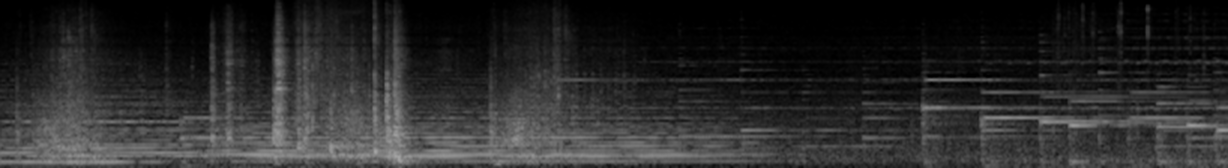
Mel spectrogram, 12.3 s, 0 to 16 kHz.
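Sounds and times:
desk drawers being slid open and rummaged through: 0:00.0 - 0:06.4
steady music: 0:00.0 - 0:12.2.

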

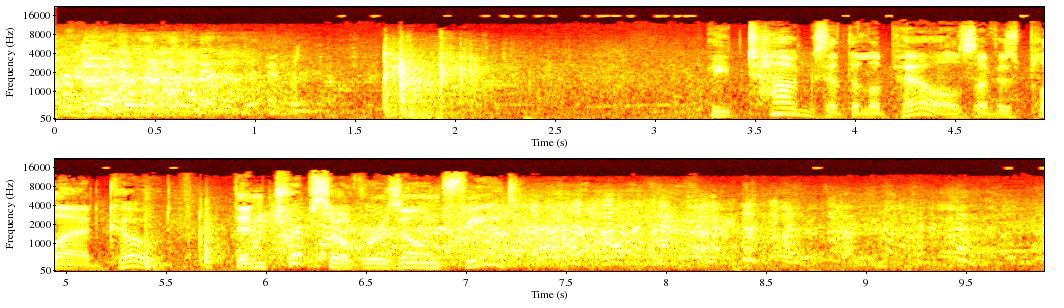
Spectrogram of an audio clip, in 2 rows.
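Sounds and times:
laughter: 0:00.0 - 0:01.6, 0:05.9 - 0:09.8
front door bursting open with a sharp bang: 0:01.6 - 0:02.3
speech: 0:03.3 - 0:07.7.

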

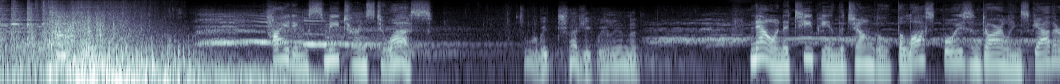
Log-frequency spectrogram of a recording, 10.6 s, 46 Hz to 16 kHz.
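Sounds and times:
heavy gate crashing closed: 0:00.0 - 0:02.1
speech: 0:02.7 - 0:04.4, 0:05.2 - 0:06.5, 0:07.5 - 0:10.6.

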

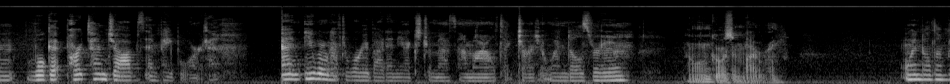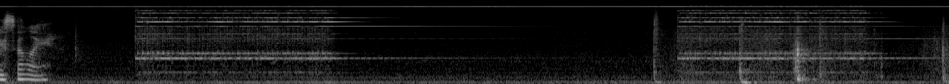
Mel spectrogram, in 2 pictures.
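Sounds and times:
speech: 0:00.0 - 0:08.0, 0:09.0 - 0:10.1
telephone ringing in a home: 0:10.8 - 0:18.9.

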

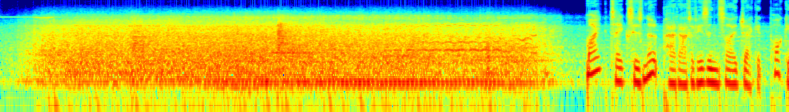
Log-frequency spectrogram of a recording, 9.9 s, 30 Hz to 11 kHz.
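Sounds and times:
tram cars rumbling past on an elevated track: 0:00.0 - 0:07.8
speech: 0:07.4 - 0:09.8.

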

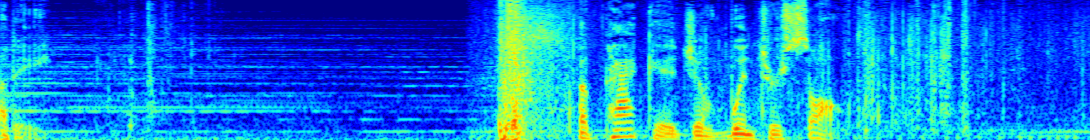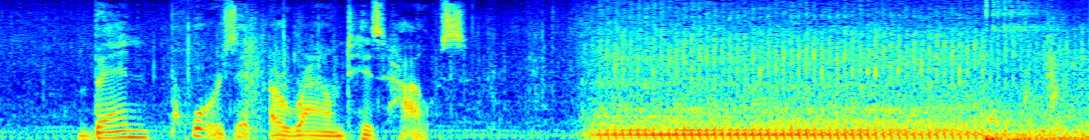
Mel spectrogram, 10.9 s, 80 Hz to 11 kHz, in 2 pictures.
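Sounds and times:
speech: 0:02.9 - 0:04.4, 0:05.8 - 0:08.6
lawn mower engine running: 0:05.0 - 0:10.8.

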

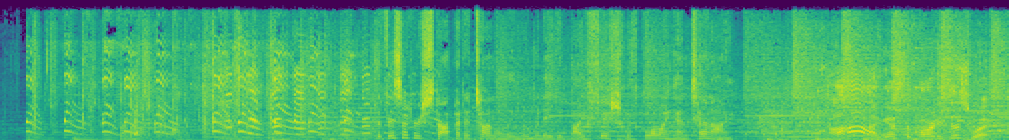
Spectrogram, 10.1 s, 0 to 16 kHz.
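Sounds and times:
cartoon puppy yipping and whimpering: 0:00.2 - 0:04.6
speech: 0:03.8 - 0:10.0.

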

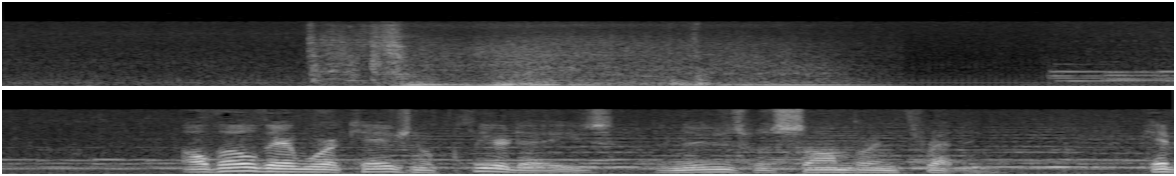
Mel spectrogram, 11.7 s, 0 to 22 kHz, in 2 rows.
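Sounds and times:
car engine starting: 0:01.5 - 0:04.6
speech: 0:06.8 - 0:10.9.

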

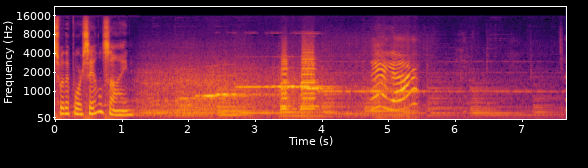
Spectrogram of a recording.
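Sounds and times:
speech: 0:00.0 - 0:01.4
car engine humming: 0:00.8 - 0:07.4
car rolling up and stopping: 0:01.2 - 0:06.0.

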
